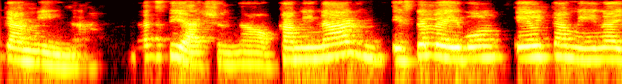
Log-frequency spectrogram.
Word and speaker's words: caminar: Pronunciation, caminar, caminar. So, the last syllable, nar, is the strongest one. See? Caminar.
